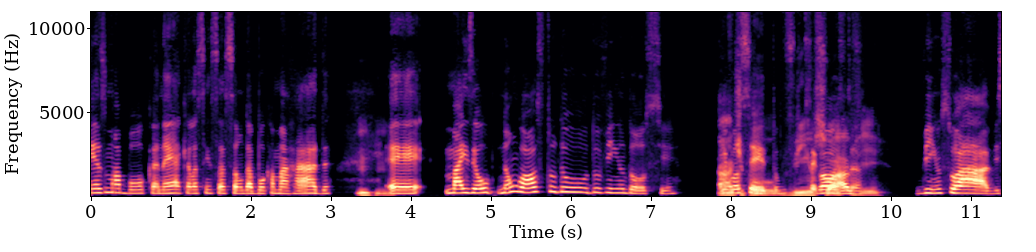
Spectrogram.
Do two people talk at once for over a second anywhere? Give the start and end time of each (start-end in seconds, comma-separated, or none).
7.8-9.7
